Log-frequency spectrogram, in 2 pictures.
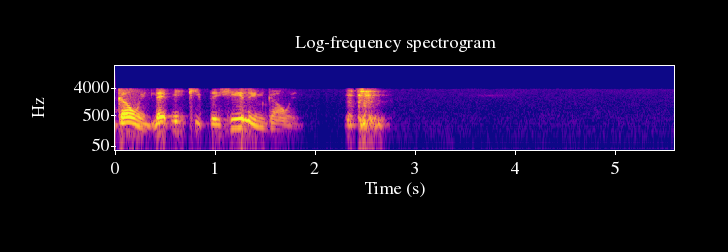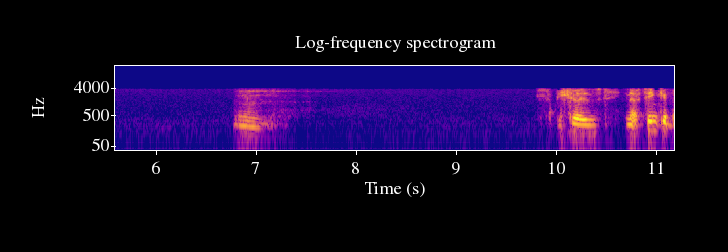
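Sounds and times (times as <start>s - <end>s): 
speech: 0.0s - 2.8s, 6.8s - 7.2s, 10.0s - 11.1s
person clearing throat: 2.3s - 2.8s, 6.8s - 7.3s.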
